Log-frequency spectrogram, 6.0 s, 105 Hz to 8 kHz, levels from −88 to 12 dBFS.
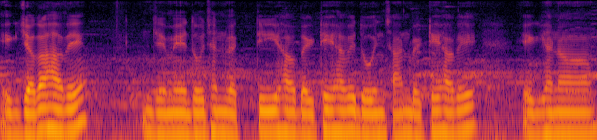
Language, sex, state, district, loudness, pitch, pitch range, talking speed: Chhattisgarhi, male, Chhattisgarh, Kabirdham, -15 LUFS, 125 Hz, 120-130 Hz, 150 wpm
